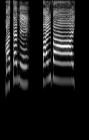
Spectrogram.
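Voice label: "mata ne baibai", Japanese; aisatsu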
